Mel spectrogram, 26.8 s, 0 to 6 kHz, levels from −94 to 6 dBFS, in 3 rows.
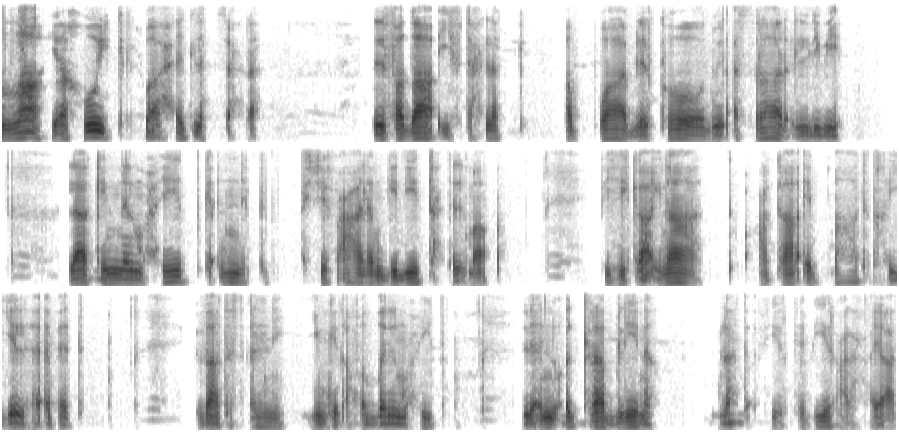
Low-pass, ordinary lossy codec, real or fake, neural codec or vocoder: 5.4 kHz; none; real; none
